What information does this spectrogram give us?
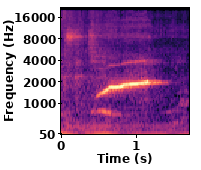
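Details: African grey parrot giving one clear, smooth whistle that slides gently upward and then fades, lasting about a second, in a quiet room.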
